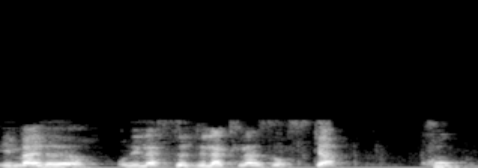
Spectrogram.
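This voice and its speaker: A woman is heard with noticeable background noise. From French Caribbean. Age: young. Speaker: slam poet. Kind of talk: slam poetry performance.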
